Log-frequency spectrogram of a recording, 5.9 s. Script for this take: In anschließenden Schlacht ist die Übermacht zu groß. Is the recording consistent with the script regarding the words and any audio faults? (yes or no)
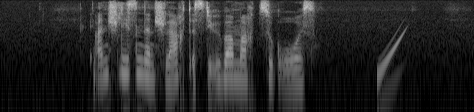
no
